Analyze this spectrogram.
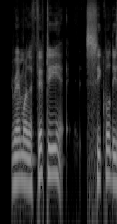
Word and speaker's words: SQL: So it's not an acronym, it's an initialism. You spell it out in its initials, SQL.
